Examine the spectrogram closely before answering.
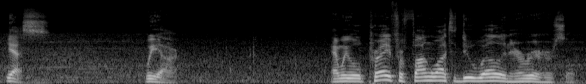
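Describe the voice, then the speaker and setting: A man's voice: fairly high pitch, lively intonation, unhurried, warm tone, a little hiss or hum. A man playing a suave, commanding magician in an audio drama. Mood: calm, encouraging. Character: suave, composed, commanding male magician named Rao.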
